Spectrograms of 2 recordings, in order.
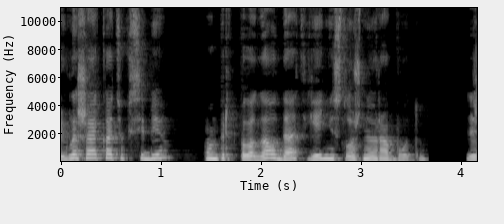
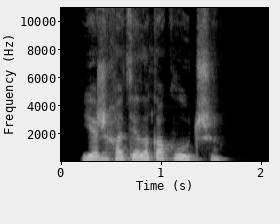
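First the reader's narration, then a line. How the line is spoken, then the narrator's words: Quiet, holding back tears. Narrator (Russian): тихо произнесла Катя, глотая слезы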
